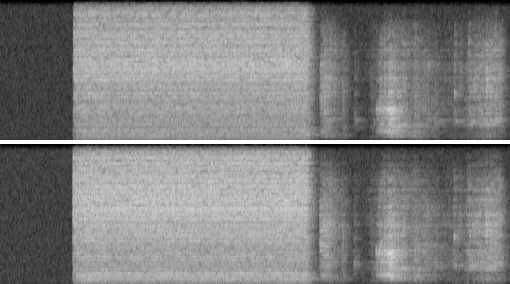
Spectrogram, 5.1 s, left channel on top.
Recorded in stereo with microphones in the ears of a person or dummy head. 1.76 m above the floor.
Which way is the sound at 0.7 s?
75° right (ahead or behind).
